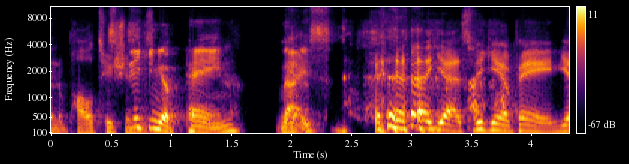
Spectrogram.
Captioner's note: both laugh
